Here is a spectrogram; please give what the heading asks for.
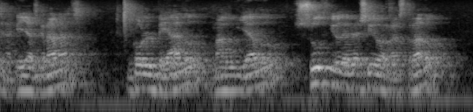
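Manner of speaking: ordinary talk, nothing marked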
